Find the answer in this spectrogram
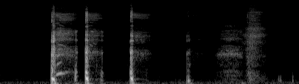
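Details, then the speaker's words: Simulated cough acted by a male voice actor playing a young man with a cold who wakes coughing at night: three harsh coughs, then a weaker cough and breathy exhale. "あ、起こしちゃいました。すいません。俺も、咳込んで起きたんですけど。大丈夫ですって。"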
